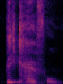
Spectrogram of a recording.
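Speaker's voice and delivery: ordinary talk, nothing marked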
